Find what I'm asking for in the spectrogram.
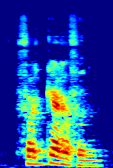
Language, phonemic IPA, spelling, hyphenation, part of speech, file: Dutch, /ˌvərˈkɛrvə(n)/, verkerven, ver‧ker‧ven, verb, Nl-verkerven.ogg
- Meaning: 1. to carve in a wrong way 2. to destroy by carving 3. to spoil, to ruin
